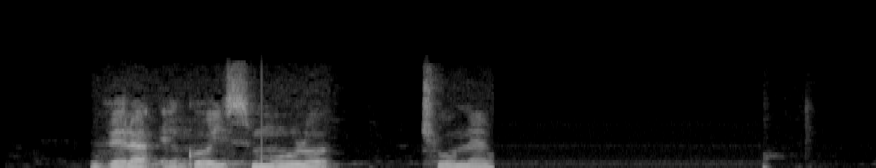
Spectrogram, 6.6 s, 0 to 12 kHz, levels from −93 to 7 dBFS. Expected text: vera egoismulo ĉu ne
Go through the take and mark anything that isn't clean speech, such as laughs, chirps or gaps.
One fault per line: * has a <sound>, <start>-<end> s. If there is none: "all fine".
all fine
